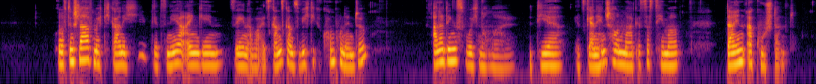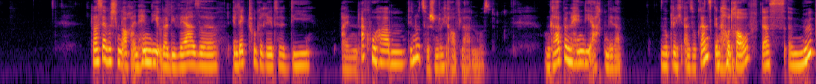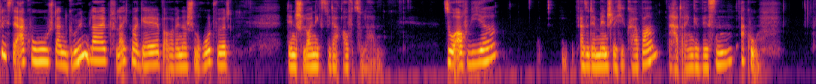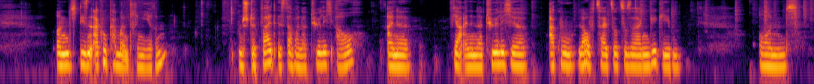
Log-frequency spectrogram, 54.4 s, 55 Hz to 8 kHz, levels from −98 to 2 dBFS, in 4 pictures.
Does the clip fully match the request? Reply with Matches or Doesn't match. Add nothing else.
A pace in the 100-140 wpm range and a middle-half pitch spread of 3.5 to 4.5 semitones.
Matches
